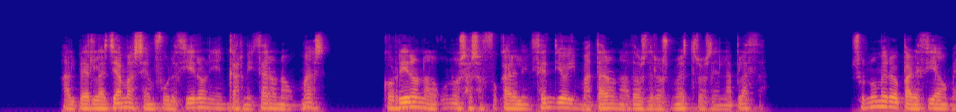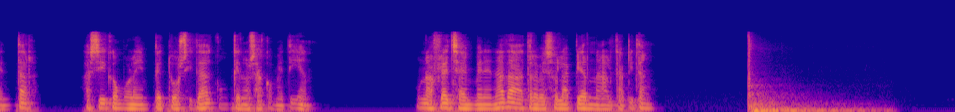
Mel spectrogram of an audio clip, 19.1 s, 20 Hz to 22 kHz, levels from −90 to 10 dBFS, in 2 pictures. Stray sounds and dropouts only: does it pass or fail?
fail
